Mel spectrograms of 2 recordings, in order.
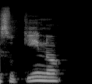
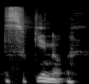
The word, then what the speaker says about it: Tsukino: Greffy, no sé si se pronuncia Tsukino o Tsukino. – No, un zucchino, así como que fuera solo ese.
